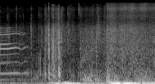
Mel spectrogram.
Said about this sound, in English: Timber!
